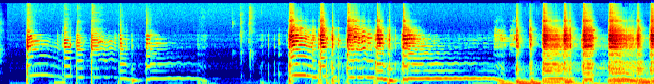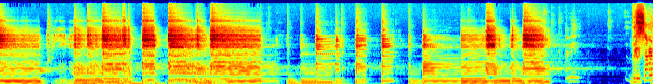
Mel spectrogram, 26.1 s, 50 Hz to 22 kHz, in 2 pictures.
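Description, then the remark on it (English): A Telecaster electric guitar plays a bluesy phrase with bent notes in a clean tone, then, through a gain overdrive pedal set to about 3 o'clock, switches to a louder, thick, gritty overdriven sound with dense chords and riffs for the remainder. “And the gain, I'm going to put at about 3 o'clock. So quite a bit of gain, because it's a Tele.”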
